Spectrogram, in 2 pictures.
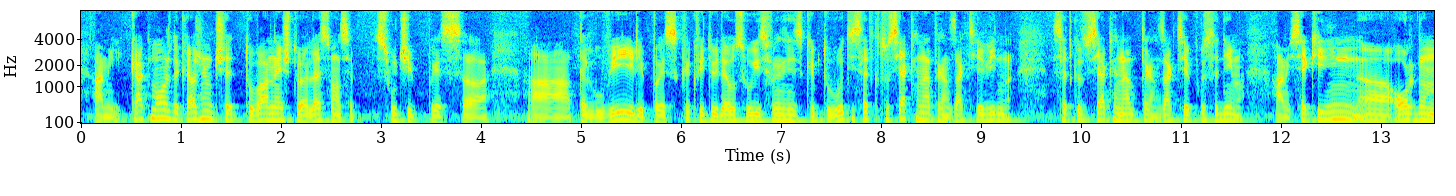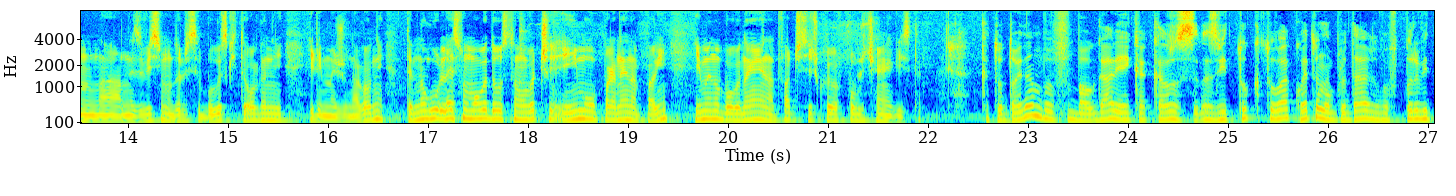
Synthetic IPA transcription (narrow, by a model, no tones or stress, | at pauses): amikakmɔʒɛd̪ɐkaʒɛmt͡ʃɛt̪ovanɛʃt̪oɛlɛsnoɐsɛ | slˠut͡ʃipɾɛsə | t̪əɾɡoviəilipɾɛskɐkvit̪oid̪ɛjʊslˠuɡisvɤɾznɐniskɾip̚t̪ovot̪islɛt̪̚kɐ̥t̪ɔfsjakəɛd̪nat̪ɾɐnzak̚t̪sijəɛvid̪nə̰ | slɛt̪kɐt̪ɔsʲjakəɛd̪nat̪ɾɐnzakt̪sijəɛpɾoslɛd̪imə | ɐ̰mifsɛkʲiɛd̪inəɔɾɡənənɛzɐvisimod̪d̪ɐlisəbɤlˠɡəɾski̥t̪ɛɔɾɡəniilimɛʒd̪ʊnɐɾɔd̪nit̪ɛmnɔɡʊlɛsnomɔɡəd̪d̪ɐʊst̪ɐnoʊvʲət̪t͡ʃɛʔɛiməlˠopɾɐnɛnɐpɐɾiimɛnːoblˠɐɡod̪ɐɾɛniɛnɐt̪ovat͡ʃɛ̥sit͡ʃkoɛvɐfpublit͡ʃɛnɾɛɡist̪əɾ | kɐt̪ɔd̪ɔjd̪əmvɐfbɐlˠɡaɾijəikakkːazvəsɾɐzvit̪ːukt̪ovakoɛt̪ʊnɐblʲud̪avəxvɐfpɤɾvi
